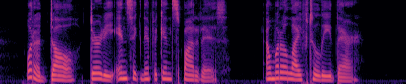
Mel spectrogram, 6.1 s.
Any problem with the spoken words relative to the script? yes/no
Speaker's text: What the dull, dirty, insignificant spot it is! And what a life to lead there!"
yes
